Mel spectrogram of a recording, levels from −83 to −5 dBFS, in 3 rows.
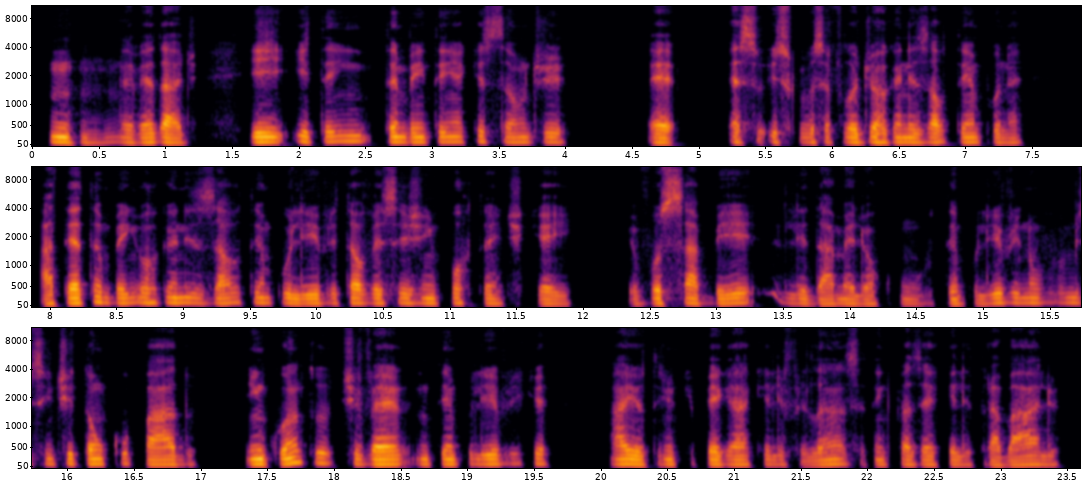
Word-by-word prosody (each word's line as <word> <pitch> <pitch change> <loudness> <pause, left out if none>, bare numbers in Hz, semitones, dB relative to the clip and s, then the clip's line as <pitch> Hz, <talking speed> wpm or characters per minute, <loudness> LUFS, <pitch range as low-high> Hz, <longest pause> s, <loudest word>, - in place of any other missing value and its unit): Uhum. 100 -1 +2
É 100 - -1
verdade. 100 -2 +3 0.4
E 110 0 +6
e 120 - +3
tem 120 +2 -2
também 110 -1 +3
tem 115 +1 0
a 115 - -1
questão 110 -2 -3
de 105 0 -3 0.6
é, 100 -1 +5 0.4
ess - - 0
isso - - -2
que - - -13
você 100 0 -2
falou 105 +1 +2
de 100 - -6
organizar 105 0 +3
o - - -2
tempo, 105 -1 -2
né, 100 0 -6 0.5
até 100 +3 +5
também 110 -1 0
organizar 115 -2 0
o 120 - -5
tempo 115 -1 -3
livre, 105 +1 +1
talvez 105 -1 +1
seja 105 -1 -2
importante 105 -1 -4
que 95 - -4
aí 90 0 -2 0.4
eu 95 - -9
vou 100 +1 +2
saber 105 +2 +2
lidar 100 -4 -4
melhor 95 -1 -3
com 95 -1 -10
o 95 +1 -21
tempo 95 -1 -6
livre 110 +4 -1
e - - -3
não 110 0 -2
vou 115 +1 -14
me 115 - -3
sentir 115 +1 -2
tão 110 0 +3
culpado 100 -3 -1 0.3
enquanto 120 +4 +4
tiver 105 -2 +4
um 105 -1 -2
tempo 105 +1 -2
livre, 110 +2 0
que 115 -1 -4 0.4
aí 105 0 +5
eu 100 - +5
tenho 100 +1 -5
que - - -29
pegar 100 0 +2
aquele 100 0 -7
freelancer, 100 +4 -4
tenho 100 - -5
que 100 - -28
fazer 95 0 -2
aquele 95 0 -5
trabalho, 95 +2 -2
105 Hz, 170 wpm, -27 LUFS, 100-110 Hz, 0.6 s, E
